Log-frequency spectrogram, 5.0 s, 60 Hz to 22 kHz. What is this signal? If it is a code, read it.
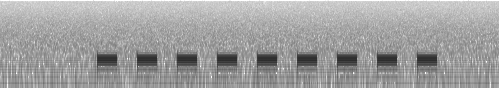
Telephone call progress tone (single-tone plan, as in most of Europe), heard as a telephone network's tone, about 420 Hz, 0.2 s on and 0.2 s off. Congestion tone.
